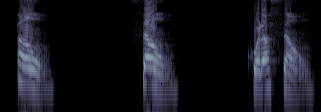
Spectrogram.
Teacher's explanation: It is similar to the ow sound in English, but with nasality. Saying the word pound repeatedly may sometimes help with pronouncing this sound.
